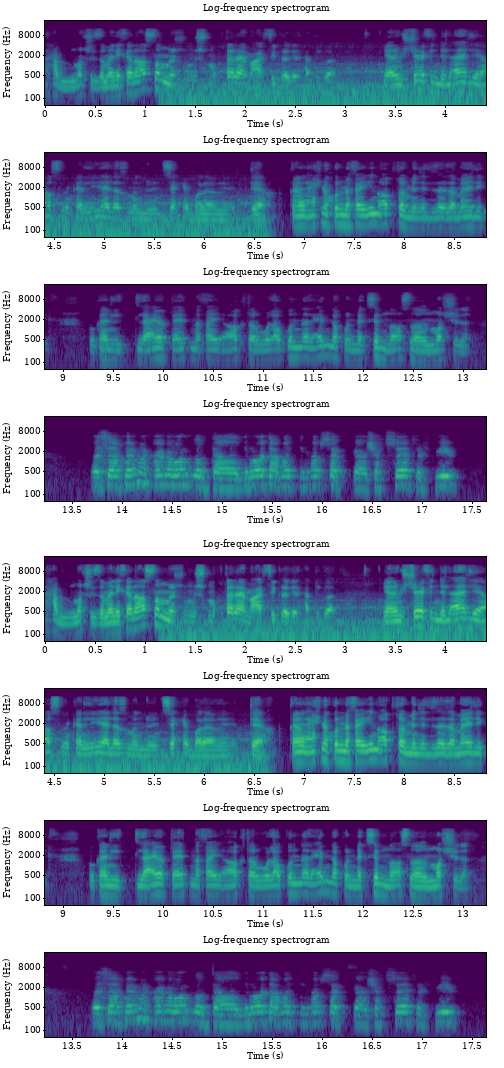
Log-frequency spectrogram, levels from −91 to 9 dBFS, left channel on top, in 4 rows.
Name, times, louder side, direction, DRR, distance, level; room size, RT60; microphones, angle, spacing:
voice 1, 0.0-2.9 3.4-8.8 9.3-13.0, right 5 dB, 70° right, 0.3 m, -29 dB
Car, 1.1-6.6, right 1 dB, 5° left, 0.6 m, -41 dB
voice 2, 13.7-17.3, left 3 dB, 50° left, 0.5 m, -34 dB
3.6 x 2.3 x 2.4 m
head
